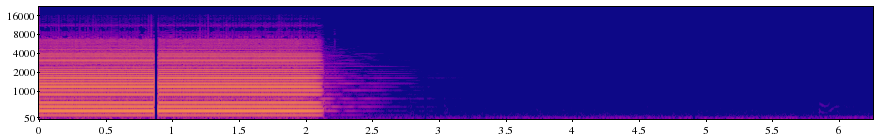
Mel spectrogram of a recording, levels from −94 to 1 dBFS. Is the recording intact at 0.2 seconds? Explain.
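Yes, the music plays through 0.2 seconds without any dropout, click, distortion or other fault.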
